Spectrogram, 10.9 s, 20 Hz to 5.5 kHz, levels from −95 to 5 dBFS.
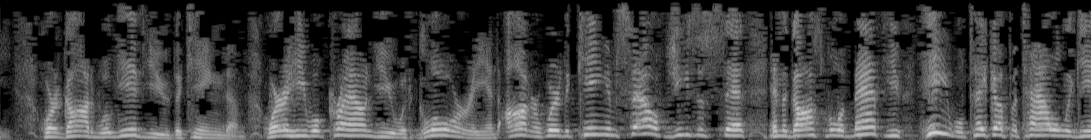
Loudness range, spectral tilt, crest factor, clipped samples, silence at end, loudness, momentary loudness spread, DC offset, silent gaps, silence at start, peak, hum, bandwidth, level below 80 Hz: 2 LU; -7.5 dB/octave; 20 dB; under 0.1%; 0 s; -25 LUFS; 8 LU; under 0.1%; none; 0 s; -6 dBFS; none; 5.4 kHz; -72 dBFS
